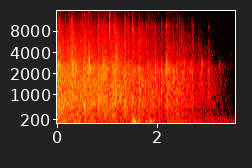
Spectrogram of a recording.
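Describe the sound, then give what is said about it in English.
An audience at a bilingual sermon gives a round of applause: a dense, steady wash of clapping that holds strong and then thins and fades out over the last half second. “And give him a round of applause.”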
